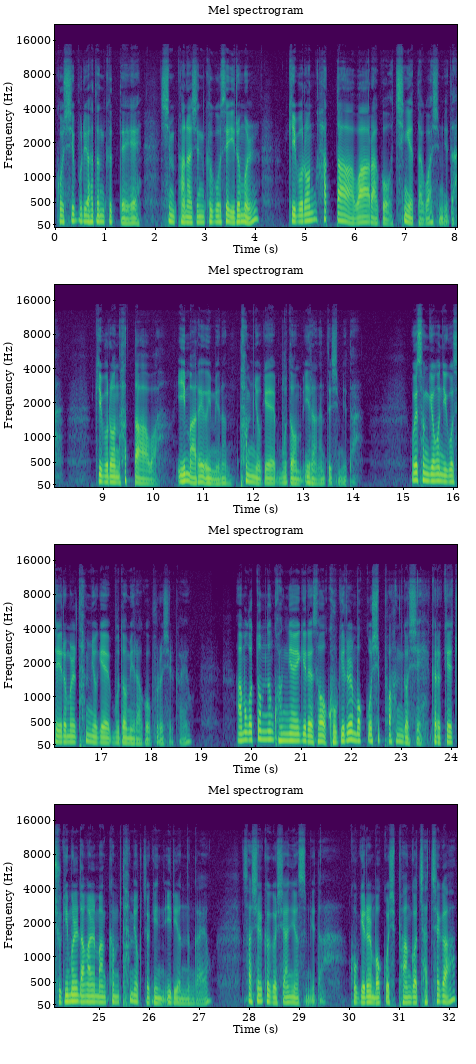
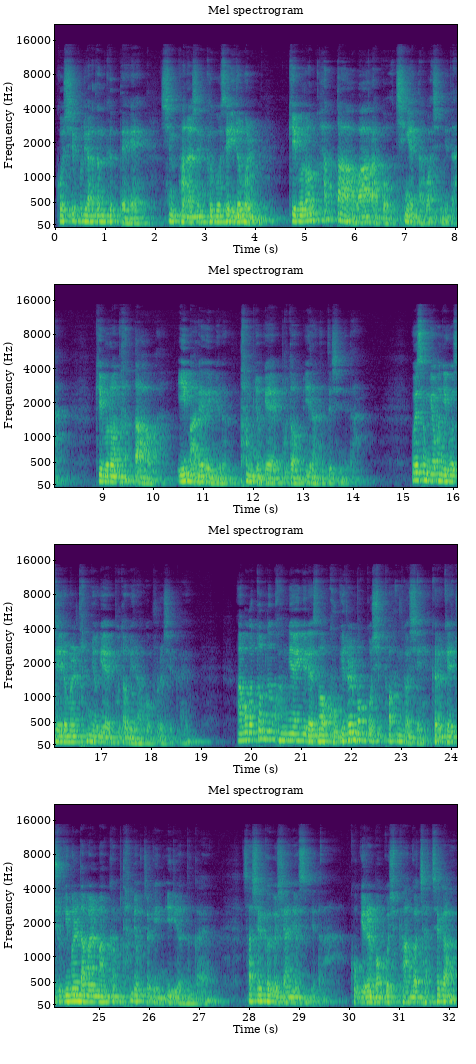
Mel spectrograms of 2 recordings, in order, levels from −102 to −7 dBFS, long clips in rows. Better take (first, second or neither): first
